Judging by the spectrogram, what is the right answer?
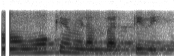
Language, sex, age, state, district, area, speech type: Kannada, female, 18-30, Karnataka, Kolar, rural, conversation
